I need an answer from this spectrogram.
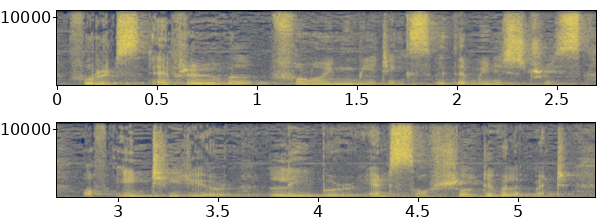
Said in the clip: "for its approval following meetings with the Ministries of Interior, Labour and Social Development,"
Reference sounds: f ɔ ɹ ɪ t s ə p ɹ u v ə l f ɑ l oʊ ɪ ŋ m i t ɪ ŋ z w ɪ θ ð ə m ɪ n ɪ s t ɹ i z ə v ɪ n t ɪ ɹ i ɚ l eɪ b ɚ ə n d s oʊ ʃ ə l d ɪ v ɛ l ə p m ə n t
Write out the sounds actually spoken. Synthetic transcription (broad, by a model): f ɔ ɹ ɪ t s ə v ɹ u b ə l f ɑ l oʊ ɪ ŋ m i t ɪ ŋ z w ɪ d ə m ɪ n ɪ s t ɹ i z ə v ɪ n t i ɹ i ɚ l eɪ b ɚ ə n d s oʊ ʃ ə l d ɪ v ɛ l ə p m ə n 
